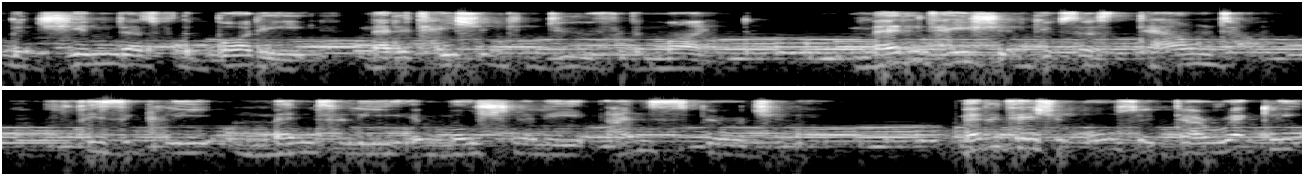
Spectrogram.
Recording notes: This episode is a recording of a webinar from The Football Mental Health Alliance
